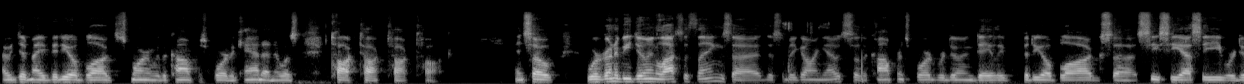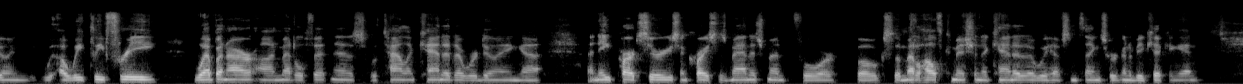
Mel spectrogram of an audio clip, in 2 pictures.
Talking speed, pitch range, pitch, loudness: 210 wpm, 100-110 Hz, 105 Hz, -23 LUFS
